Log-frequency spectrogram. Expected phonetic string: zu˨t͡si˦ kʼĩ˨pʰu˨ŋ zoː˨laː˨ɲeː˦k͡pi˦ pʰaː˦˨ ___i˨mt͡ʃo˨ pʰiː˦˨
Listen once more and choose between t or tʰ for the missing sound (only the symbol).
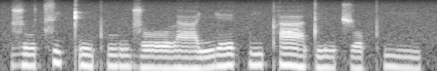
t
